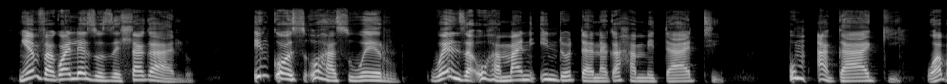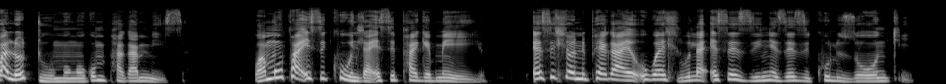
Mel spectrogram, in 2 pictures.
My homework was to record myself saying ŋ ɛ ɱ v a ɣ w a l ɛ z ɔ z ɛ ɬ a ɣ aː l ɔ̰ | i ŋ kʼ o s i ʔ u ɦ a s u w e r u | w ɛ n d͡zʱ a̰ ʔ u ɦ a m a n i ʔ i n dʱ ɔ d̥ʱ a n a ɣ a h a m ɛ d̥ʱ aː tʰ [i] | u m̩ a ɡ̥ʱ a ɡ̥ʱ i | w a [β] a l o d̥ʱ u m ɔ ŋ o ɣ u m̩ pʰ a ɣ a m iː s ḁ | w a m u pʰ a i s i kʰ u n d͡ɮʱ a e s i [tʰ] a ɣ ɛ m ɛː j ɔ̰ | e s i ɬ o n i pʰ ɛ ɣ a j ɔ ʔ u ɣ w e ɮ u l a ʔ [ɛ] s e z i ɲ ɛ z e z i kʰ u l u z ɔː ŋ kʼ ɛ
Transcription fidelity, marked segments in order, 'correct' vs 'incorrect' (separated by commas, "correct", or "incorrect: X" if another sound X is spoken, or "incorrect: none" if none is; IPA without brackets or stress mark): correct, correct, incorrect: pʰ, correct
